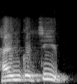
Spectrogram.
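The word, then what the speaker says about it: handkerchief: होता है हैकी बाकी हैंक चीफ हैंक चीफ हैंक चीफ actually hacker चीफ ही है लेकिन साइलेंट रखा जाता है ना कि बराबर हैंग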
